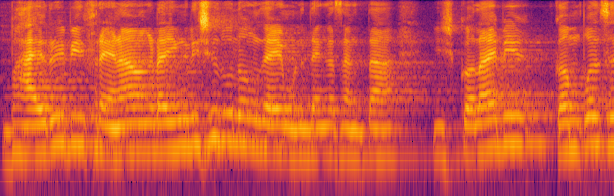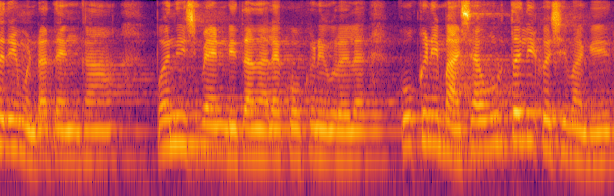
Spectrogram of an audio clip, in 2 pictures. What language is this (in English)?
Konkani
